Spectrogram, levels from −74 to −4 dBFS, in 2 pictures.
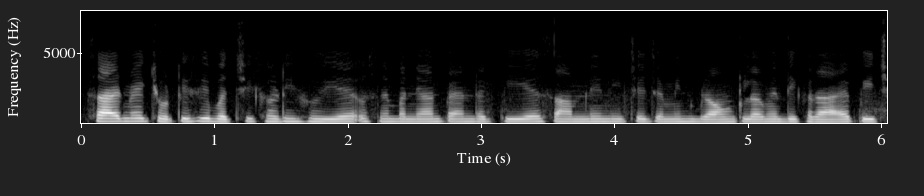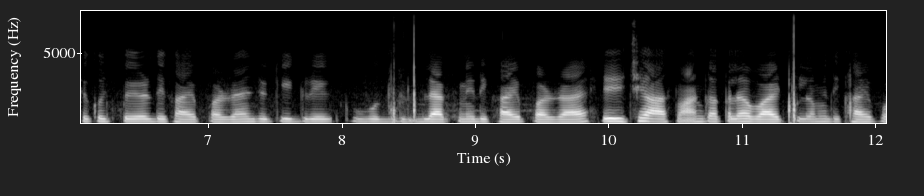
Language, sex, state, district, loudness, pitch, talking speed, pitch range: Hindi, female, Andhra Pradesh, Guntur, -18 LUFS, 180 Hz, 235 wpm, 175-185 Hz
